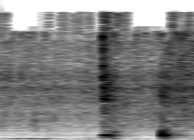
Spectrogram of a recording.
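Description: Sautéing in a pan with curry leaves and salt: two short, sharp scraping sizzles about a third of a second apart over a low, steady background hiss, close and moderately loud, with no talking.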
